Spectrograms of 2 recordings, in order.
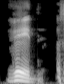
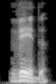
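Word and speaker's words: Ved (वेद): Usual transliteration, V-A-R-U-N-A. Sanskrit pronunciation, Varun. Hindi pronunciation, Varun. Foreigner's pronunciation, Varuna. Next row, Hindi-Sanskrit word, Ved, a scripture. Usual transliteration, V-E-D-A. Sanskrit pronunciation, Ved. Hindi pronunciation, Ved. Foreigner's pronunciation, Veda. Next row, Hindi-Sanskrit word, Ram, a hero. Usual transliteration, R-A-M-A or R-A Macron, M-A.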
